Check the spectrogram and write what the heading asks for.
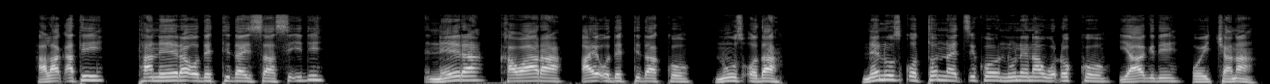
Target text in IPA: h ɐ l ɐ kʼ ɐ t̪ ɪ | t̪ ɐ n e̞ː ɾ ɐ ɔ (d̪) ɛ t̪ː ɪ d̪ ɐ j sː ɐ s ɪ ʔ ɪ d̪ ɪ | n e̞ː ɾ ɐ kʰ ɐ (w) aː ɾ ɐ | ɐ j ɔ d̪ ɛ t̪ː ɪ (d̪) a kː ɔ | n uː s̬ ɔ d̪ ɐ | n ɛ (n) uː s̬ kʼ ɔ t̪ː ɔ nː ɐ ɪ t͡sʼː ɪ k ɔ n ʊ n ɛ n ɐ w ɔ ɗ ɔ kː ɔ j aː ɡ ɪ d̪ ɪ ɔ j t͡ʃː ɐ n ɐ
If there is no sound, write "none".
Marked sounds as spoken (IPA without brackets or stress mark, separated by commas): d̪, w, d̪, n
